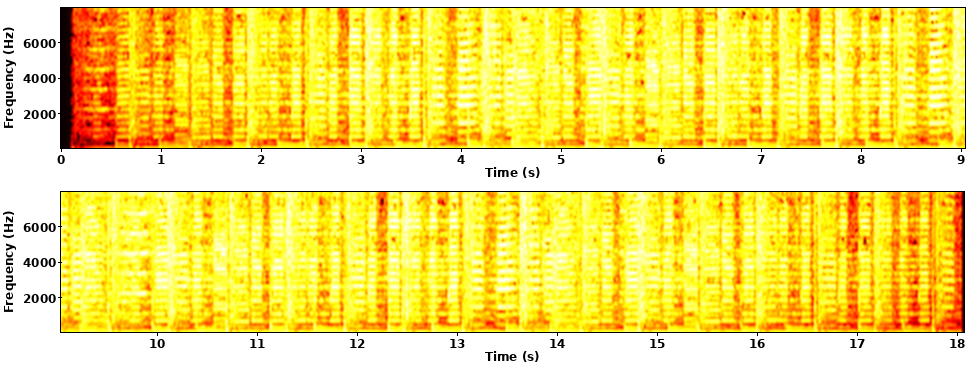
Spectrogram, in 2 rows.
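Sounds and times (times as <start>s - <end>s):
DJ horns ringtone: 0.1s - 18.0s.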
